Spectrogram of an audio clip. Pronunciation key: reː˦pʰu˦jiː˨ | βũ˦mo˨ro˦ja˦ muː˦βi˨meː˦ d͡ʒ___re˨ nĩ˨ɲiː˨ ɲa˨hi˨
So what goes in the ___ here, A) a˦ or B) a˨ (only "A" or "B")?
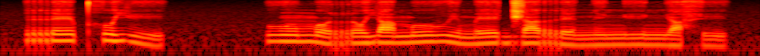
A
